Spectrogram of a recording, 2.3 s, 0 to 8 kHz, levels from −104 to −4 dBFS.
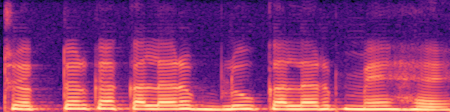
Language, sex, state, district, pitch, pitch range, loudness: Hindi, female, Jharkhand, Deoghar, 245 Hz, 235-255 Hz, -12 LUFS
